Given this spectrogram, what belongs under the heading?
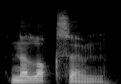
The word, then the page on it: naloxone: British English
